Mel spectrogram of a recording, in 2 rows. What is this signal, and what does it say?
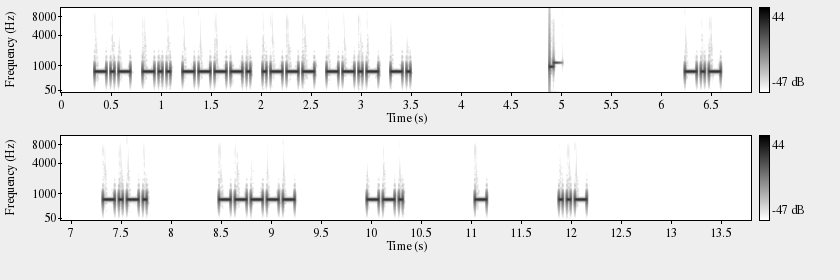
Morse code, heard as a keyed tone, about 30 wpm, spaced as for 15 wpm, 700 Hz. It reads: KD9JQN KC0GTU
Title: USA Call Signs - 6 Characters - 6x Character Spacing - 30wpm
